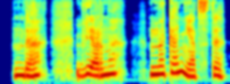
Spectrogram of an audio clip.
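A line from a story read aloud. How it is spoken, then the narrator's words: Strained insistent voice. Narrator (Russian): сказала Диана надрывным настойчивым голосом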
